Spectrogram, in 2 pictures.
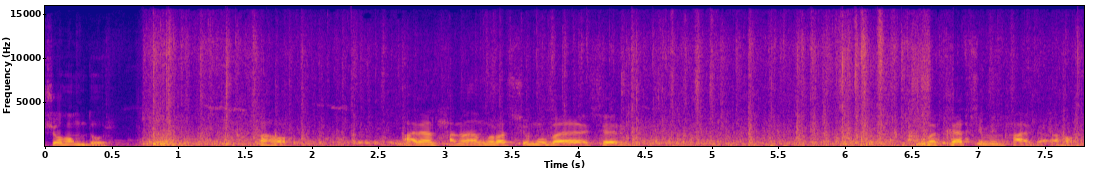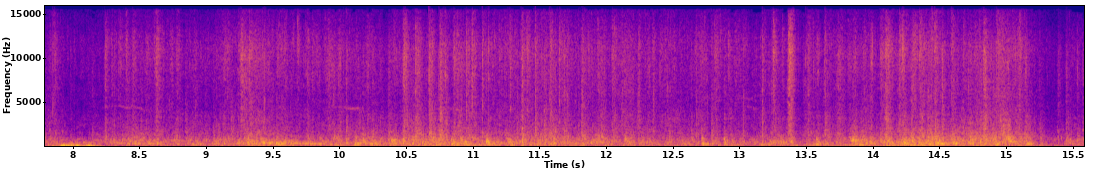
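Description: Pigeons flap their wings.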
